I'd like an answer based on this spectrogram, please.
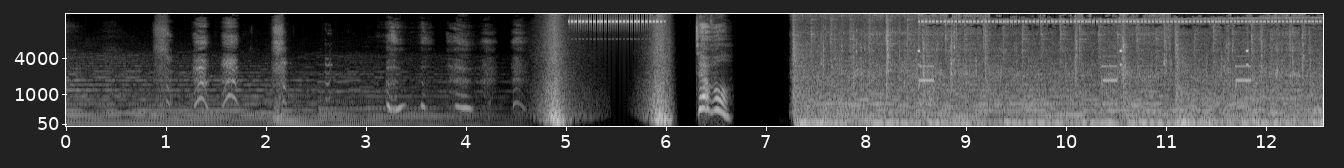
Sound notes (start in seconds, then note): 0.1 breathes heavily; 3.1 sobs; 8.5 beeping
